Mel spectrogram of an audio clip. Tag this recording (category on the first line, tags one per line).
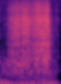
Sound effects > Objects / House appliances
Blue-brand
cardboard
tape
case
foley
Blue-Snowball
vhs
slide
